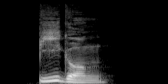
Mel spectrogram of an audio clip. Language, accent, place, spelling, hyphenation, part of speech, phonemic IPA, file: German, Germany, Berlin, Biegung, Bie‧gung, noun, /ˈbiːɡʊŋ/, De-Biegung.ogg
- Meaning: 1. bend; curve 2. inflection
